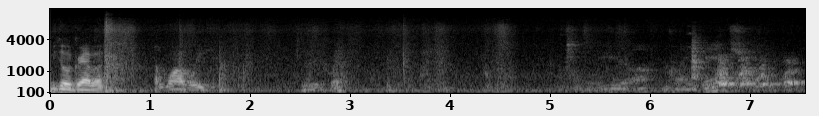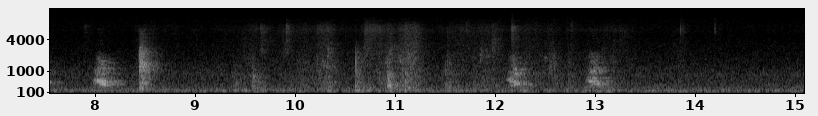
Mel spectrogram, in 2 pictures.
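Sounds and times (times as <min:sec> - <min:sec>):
dogs barking: 0:06.5 - 0:08.4, 0:12.0 - 0:13.3.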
